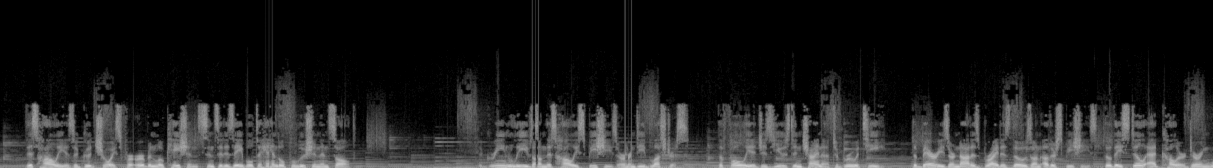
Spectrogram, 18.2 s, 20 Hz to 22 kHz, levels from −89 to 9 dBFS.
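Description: Brief jumbled moments at 3.99–4.09 s, 7.99–8.08 s and 9.38–9.47 s are chunks out of order: each time, one 46 ms chunk plays a chunk late, swapping places with its neighbour.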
